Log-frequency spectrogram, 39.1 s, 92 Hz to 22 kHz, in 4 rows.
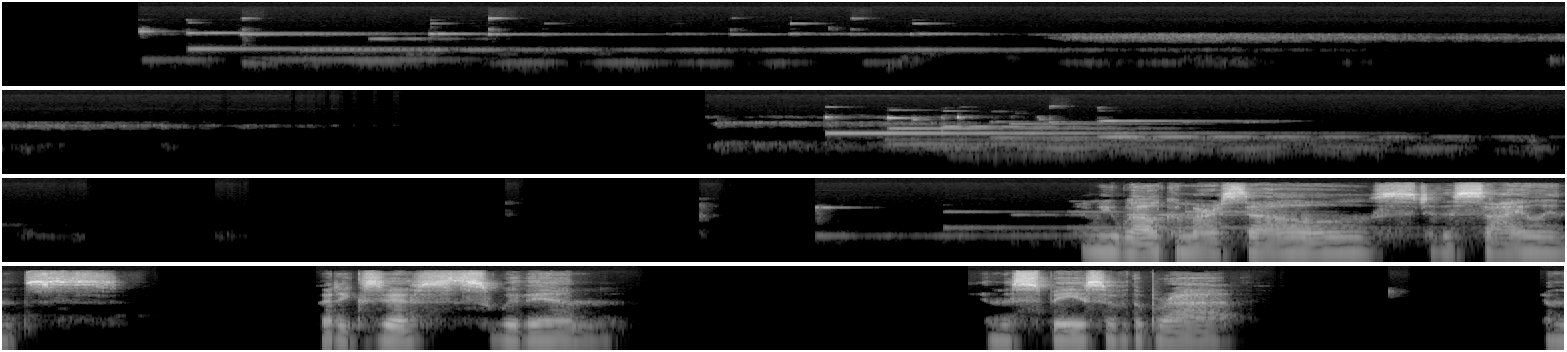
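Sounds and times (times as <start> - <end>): wooden wind chime ringing: 0.9 - 7.3, 14.4 - 19.0
handheld chime ringing: 14.6 - 19.0.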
